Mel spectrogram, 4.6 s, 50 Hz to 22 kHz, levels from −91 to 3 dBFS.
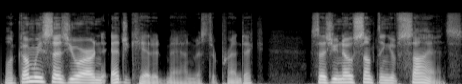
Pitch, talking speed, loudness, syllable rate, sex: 120 Hz, 195 wpm, -19 LUFS, 6.6 syllables/s, male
